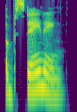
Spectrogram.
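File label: "abstaining", British English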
